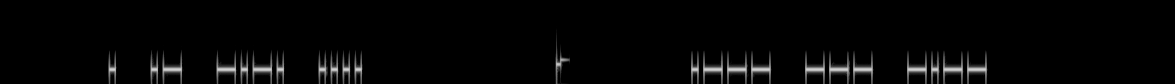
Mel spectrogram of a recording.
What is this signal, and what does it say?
Morse code, heard as a keyed tone, about 20 wpm, spaced as for 14 wpm, 700 Hz. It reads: EACH JOY
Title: 206 Lesson 33f - Letter j - Words 20wpm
